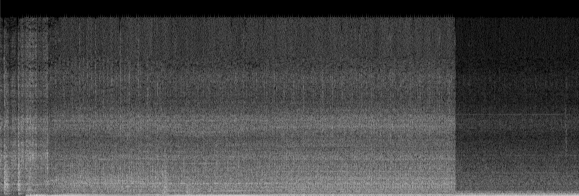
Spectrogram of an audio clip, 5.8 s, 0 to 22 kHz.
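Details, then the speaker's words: Honda S2000 (AP1) daily driver that was misfiring, burning and leaking oil, after replacing the whole fuel rail and injector assembly: even, steady idle with a smooth low hum, no stumbles; misfire gone. "misfire is gone i don't have to hear it i don't worry about the car"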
